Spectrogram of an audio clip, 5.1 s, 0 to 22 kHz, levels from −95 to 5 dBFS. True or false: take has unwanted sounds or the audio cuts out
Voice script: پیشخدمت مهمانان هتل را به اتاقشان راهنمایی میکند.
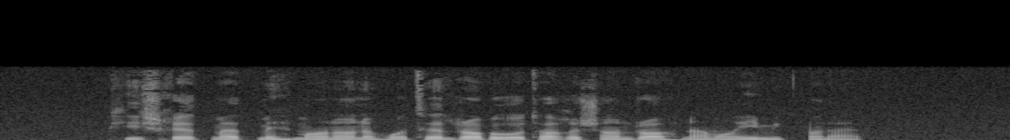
true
